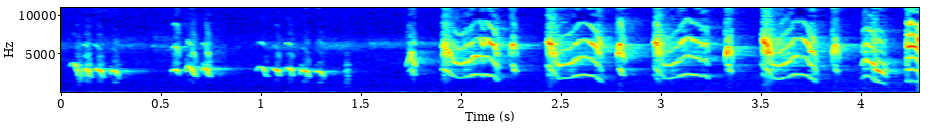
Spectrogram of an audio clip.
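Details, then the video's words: Long-tailed shrike song played to stir other shrikes into singing: rapid repeated buzzy trills followed by loud, wavering whistled phrases that rise and dip, dense and energetic. "SUARA cendet gacor full isian TOMICENG pancingan cendet agar bunyi JADI burung pentet gacor EMOSI"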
